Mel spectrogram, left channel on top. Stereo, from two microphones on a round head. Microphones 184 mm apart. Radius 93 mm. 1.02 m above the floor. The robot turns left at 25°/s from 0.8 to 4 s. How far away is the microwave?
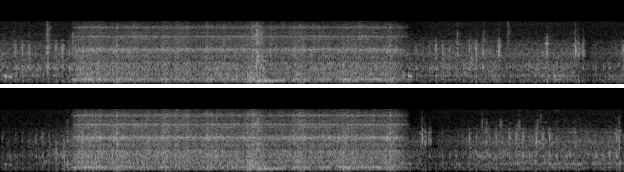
About 5 m.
